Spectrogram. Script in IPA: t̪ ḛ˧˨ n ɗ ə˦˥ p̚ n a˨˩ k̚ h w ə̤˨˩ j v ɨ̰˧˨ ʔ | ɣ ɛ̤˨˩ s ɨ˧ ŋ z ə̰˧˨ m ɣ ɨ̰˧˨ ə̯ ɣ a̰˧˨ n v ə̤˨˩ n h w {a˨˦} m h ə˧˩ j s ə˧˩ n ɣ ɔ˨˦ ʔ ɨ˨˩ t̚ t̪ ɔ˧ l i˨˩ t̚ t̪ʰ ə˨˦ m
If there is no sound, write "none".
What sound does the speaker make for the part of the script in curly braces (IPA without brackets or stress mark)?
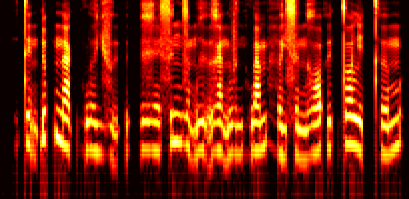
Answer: a˨˦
